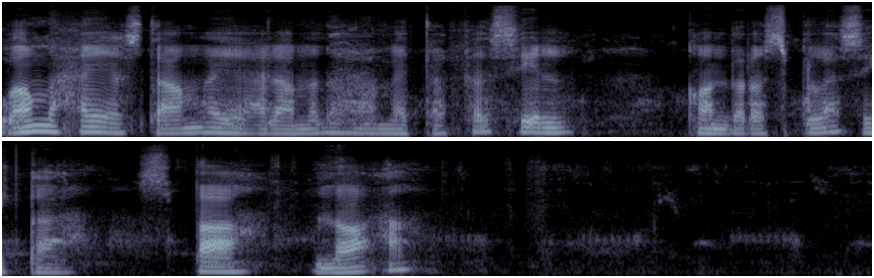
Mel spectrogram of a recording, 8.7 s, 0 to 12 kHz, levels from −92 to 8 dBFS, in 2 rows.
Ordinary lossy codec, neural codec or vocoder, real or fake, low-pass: none; codec, 44.1 kHz, 3.4 kbps, Pupu-Codec; fake; 10.8 kHz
